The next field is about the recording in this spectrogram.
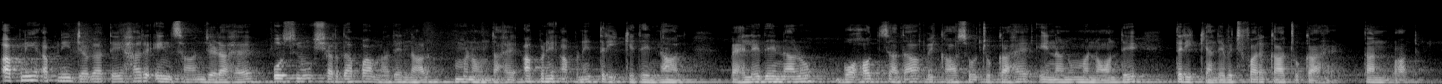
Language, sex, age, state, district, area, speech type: Punjabi, male, 30-45, Punjab, Amritsar, urban, spontaneous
